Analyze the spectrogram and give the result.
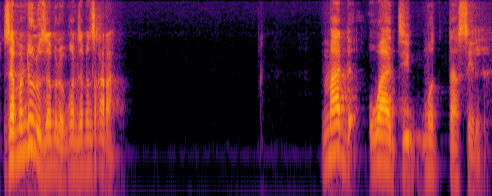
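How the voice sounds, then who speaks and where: A man with an Indonesian accent teaching Quran recitation rules in an online class. He chants the Arabic examples slowly and asks his students questions. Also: on the high side, animated. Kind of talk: online tajwid lesson. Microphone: online class microphone.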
